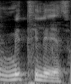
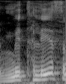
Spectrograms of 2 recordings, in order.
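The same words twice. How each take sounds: First: मिथिलेश said fully as mi-thi-lesh with a clear middle i; every syllable of मिथिलेश spelt out; teacher models the right मिथिलेश; correct pronunciation. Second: मिथिलेश said as mithlesh, dropping the middle i; teacher shows the mistaken मिथिलेश; wrong pronunciation. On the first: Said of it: "मिथिलेश होता है". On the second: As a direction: squeeze मिथिलेश into two syllables, mith-lesh. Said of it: "नहीं होता है". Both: Shown as a demonstration.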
